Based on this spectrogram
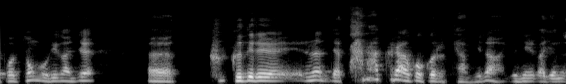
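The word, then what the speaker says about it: תנ״ך: 그러니까 이게 크지요. 크 발음이 나죠.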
